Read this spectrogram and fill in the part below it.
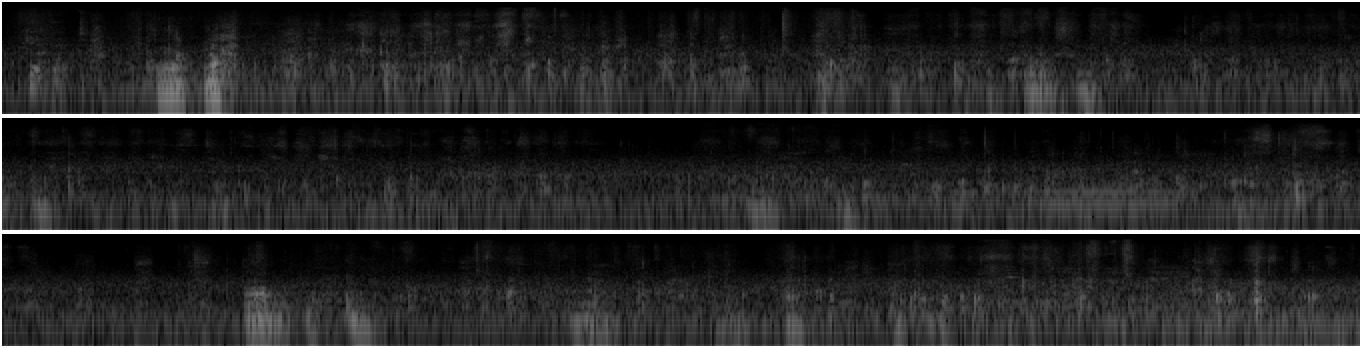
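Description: A dog chews and gnaws on a rubber toy close by.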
